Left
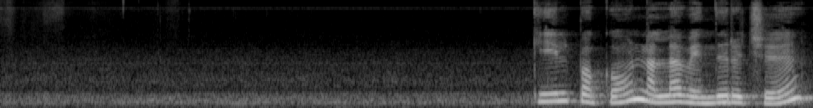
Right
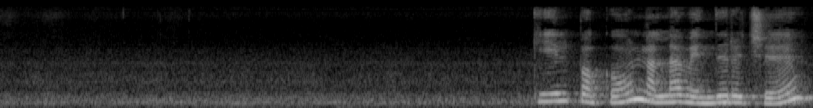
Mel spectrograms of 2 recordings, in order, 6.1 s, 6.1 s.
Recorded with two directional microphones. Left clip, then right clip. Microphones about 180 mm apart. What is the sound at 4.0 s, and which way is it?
A woman's voice, 25° left (ahead or behind).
